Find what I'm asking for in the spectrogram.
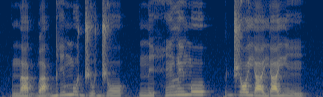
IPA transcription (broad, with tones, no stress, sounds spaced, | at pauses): n a˨ ɡ͡b a˨ ɡ͡b i˨˦ m u˦˨ d͡ʒ u˨ d͡ʒ o˧ | n i˨ h ĩ˨˦ l ĩ˦ m o˦ | d͡ʒ ɔ˧ j a˨ j a˧ j ĩ˨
